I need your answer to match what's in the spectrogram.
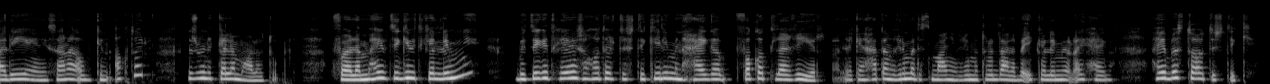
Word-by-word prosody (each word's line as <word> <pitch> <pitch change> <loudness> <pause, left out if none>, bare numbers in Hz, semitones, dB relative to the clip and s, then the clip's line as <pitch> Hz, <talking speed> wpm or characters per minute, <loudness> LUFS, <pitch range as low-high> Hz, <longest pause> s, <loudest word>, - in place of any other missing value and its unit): عليه 230 +1 +1
يعني 195 -1 -2
سَنة 225 +3 -1
أو - - -2
يمكن 210 0 -4
أكتر 275 +12 -6 0.5
مش 270 - -2
بنتكلّم 255 -4 +1
على 180 -1 -3
طول، - - -19 0.4
فلمّا 220 +1 +5
هي 290 - +6
بتيجي 280 +1 +4
بتكلّمني، 275 +4 +3 0.5
بتيجي 270 +4 +2
تكلّمني 270 +2 +1
عشان 260 -3 0
خاطر 260 +1 0
تشتكي 245 +1 -3
لي 275 - +3
من 250 -3 +4
حاجة 230 0 -1
فقط 255 +1 -3
لا 225 -1 +2
غير، 195 -5 0
لكن 215 0 -5
حتّى 235 +3 -2
من 235 - +2
غير 230 - +1
ما 255 -1 +3
تسمعني، 220 -2 -2
من 200 - -5
غير 215 - -1
ما 215 - +2
ترُد 220 +1 -3
على 215 -3 -1
باقي 200 +3 -4
كلامي 215 -1 -1
ولا 220 - -6
أي 230 - -4
حاجة، 215 -2 -8 0.4
هي 280 +2 +4
بس 300 +2 +2
تقعُد 265 -3 -1
تشتكي. 215 -3 -11
235 Hz, 215 wpm, -23 LUFS, 215-260 Hz, 0.5 s, هي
